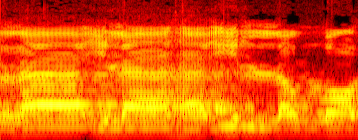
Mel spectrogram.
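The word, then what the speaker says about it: لا إله إلا الله: Jangan lailahaillallah. La ilaha bukan ila ilaha. Kecuali kalau baca cepat ilah. Lailahaillallah. Lailahaill itu boleh. Tapi lailahaillallah. La ilaha salah. Harus ada h-nya. Lailaha. Tiada tuhan yang wajib disembah. Illallah. Ada tasdid illallah.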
